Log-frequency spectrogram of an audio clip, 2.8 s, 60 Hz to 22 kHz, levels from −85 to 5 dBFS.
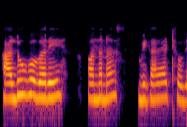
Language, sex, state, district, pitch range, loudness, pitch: Marathi, male, Maharashtra, Chandrapur, 230-255 Hz, -14 LUFS, 235 Hz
